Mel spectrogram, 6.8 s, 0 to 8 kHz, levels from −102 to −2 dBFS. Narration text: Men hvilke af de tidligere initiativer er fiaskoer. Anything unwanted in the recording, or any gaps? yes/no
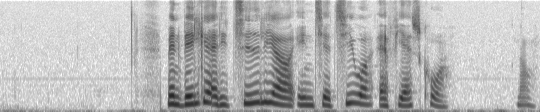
no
